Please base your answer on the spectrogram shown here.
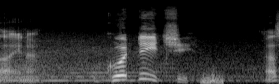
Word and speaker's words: Giudici: So this is Dan Giudici. Giudici. I'm never going to remember to say it like that, you know. Guadici.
